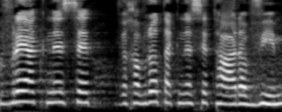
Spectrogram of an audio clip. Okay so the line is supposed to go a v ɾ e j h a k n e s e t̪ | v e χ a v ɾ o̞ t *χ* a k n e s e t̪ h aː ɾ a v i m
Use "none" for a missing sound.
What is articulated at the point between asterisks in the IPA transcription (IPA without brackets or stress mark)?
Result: h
